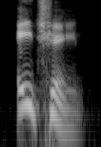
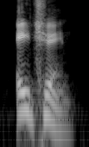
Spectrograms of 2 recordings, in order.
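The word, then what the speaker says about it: Etienne: Even though it is spelled E T I E N EN, it's pronounced Achain. A what? Achain.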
